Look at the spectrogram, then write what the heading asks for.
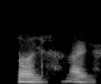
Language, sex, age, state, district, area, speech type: Odia, male, 18-30, Odisha, Jagatsinghpur, rural, conversation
